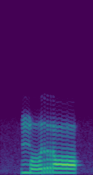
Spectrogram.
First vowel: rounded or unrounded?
rounded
